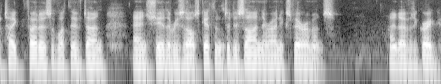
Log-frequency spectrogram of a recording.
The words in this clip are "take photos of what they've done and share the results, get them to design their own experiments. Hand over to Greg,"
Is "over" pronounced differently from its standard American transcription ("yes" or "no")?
no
